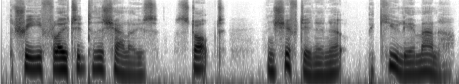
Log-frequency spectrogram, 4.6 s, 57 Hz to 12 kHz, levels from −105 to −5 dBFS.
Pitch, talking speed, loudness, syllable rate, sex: 130 Hz, 170 wpm, -19 LUFS, 5.6 syllables/s, male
